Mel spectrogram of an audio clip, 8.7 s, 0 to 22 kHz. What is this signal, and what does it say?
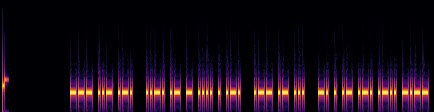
Morse code, heard as a keyed tone, about 31 wpm, 700 Hz. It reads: OUR FATHER WAS NEARLY
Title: Sentences from Top 1600 Words 30wpm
